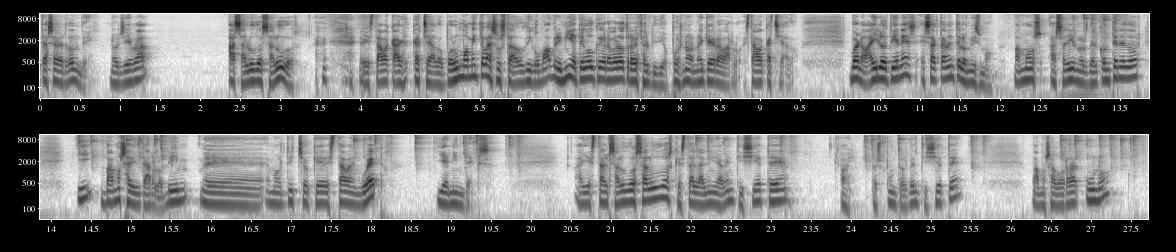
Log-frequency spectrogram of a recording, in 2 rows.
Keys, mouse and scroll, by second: 1.5 click, 10.0 click, 11.9 click, 12.5-15.8 typing, 14.5 ctrl+l, 17.8 typing, 18.0 Tab, 18.6 Tab, 19.1 i, 19.3 Tab, 19.7 Return, 21.8-22.7 typing, 23.1 Return, 24.0-27.7 typing.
